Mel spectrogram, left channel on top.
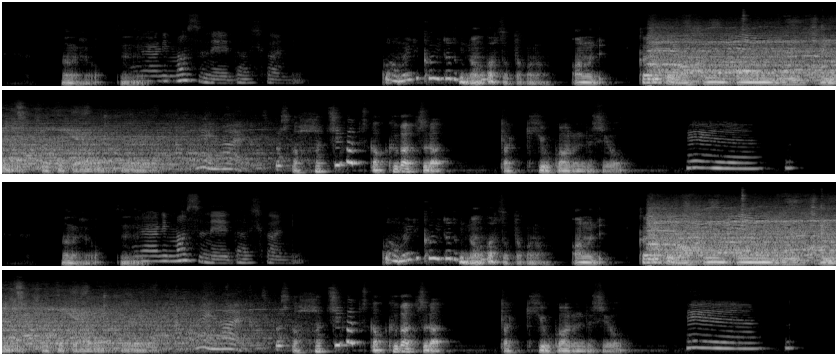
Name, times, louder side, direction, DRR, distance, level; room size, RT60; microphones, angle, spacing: voice 1, 0.6-1.4 3.8-6.0 6.4-10.3 11.1-12.8 13.3-14.6, right 1 dB, 5° right, 0.4 m, -25 dB
voice 2, 1.3-3.0 10.3-10.8 15.2-16.2, right 1 dB, 45° right, 1.2 m, -33 dB
sound 1, 6.4-11.3, right 1 dB, 65° right, 1.3 m, -25 dB
3.6 x 3.2 x 4.0 m
head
